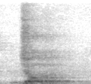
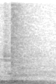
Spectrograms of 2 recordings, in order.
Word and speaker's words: སྦྱོར: Так, как он читается? Я уже прочел, зря я это сделал. Джа. Вы уверены, что джа? А вот это зачем тогда я написал? Зачем писать вот это, если оно все равно будет читаться джа в любом случае, с ней или без нее? Нет, с этой будет джо. Джо. А вот это что это? Это ра. А вместе? Джор.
